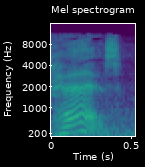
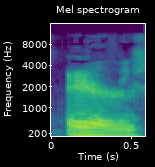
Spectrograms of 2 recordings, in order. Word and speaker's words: heirs: We're Miss Minadol's hairs. Her hairs? Yeah, hairs for the future. She's showing us her secrets now, so we can help out the hideaway when we're older. It's pronounced heirs.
